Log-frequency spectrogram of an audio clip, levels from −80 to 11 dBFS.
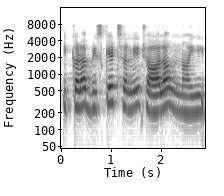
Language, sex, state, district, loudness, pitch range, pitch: Telugu, female, Andhra Pradesh, Annamaya, -16 LUFS, 220-270 Hz, 255 Hz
